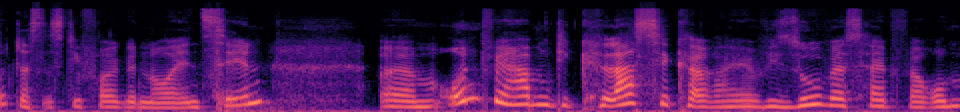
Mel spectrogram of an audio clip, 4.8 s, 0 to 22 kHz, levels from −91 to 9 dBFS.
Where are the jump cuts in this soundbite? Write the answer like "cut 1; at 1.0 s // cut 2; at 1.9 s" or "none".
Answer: none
